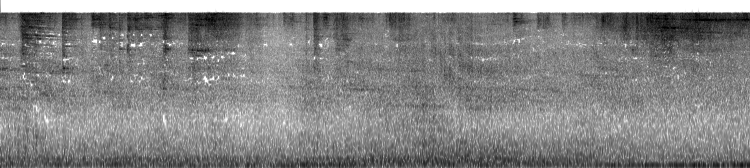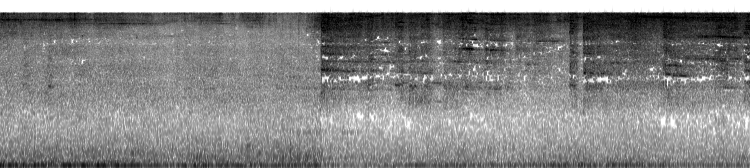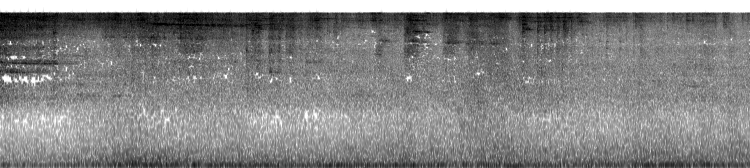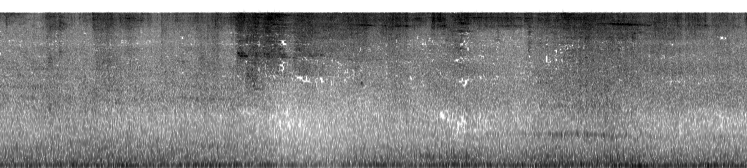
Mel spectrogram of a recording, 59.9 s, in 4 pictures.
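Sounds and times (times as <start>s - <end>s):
higher-pitched rail noise: 0.0s - 59.9s
steel wheels rumbling on rail: 0.0s - 59.9s.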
